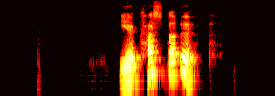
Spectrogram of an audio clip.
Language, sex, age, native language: Icelandic, male, 40-49, Icelandic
